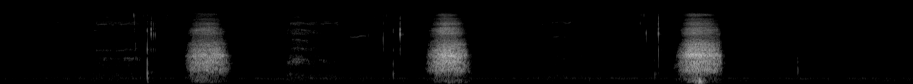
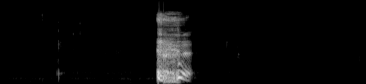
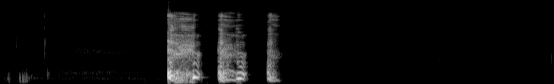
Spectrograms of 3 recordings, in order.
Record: {"exhalation_length": "9.1 s", "exhalation_amplitude": 12987, "exhalation_signal_mean_std_ratio": 0.27, "cough_length": "3.7 s", "cough_amplitude": 32768, "cough_signal_mean_std_ratio": 0.23, "three_cough_length": "5.5 s", "three_cough_amplitude": 32768, "three_cough_signal_mean_std_ratio": 0.24, "survey_phase": "beta (2021-08-13 to 2022-03-07)", "age": "18-44", "gender": "Female", "wearing_mask": "No", "symptom_cough_any": true, "symptom_runny_or_blocked_nose": true, "symptom_sore_throat": true, "symptom_diarrhoea": true, "symptom_fatigue": true, "smoker_status": "Current smoker (e-cigarettes or vapes only)", "respiratory_condition_asthma": false, "respiratory_condition_other": false, "recruitment_source": "REACT", "submission_delay": "0 days", "covid_test_result": "Negative", "covid_test_method": "RT-qPCR", "influenza_a_test_result": "Negative", "influenza_b_test_result": "Negative"}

